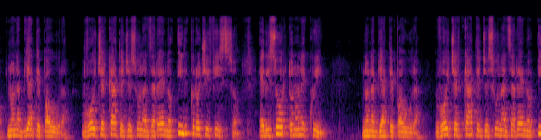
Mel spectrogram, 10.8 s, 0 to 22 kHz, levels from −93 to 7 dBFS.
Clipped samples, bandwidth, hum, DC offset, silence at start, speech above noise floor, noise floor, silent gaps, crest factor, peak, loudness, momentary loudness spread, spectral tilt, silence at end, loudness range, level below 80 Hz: under 0.1%; 13.5 kHz; none; under 0.1%; 0 s; 39 dB; -61 dBFS; none; 16 dB; -8 dBFS; -24 LUFS; 11 LU; -6.5 dB/octave; 0 s; 2 LU; -62 dBFS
